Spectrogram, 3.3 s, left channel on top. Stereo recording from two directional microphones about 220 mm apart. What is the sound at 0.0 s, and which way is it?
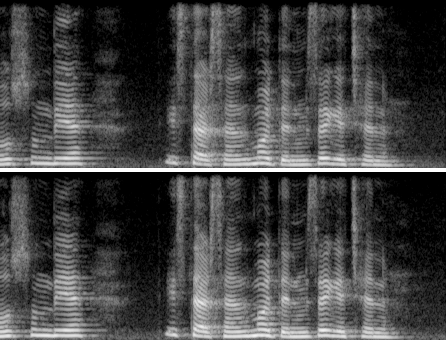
Speech, 15° right (ahead or behind).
